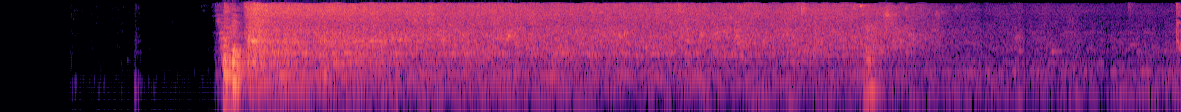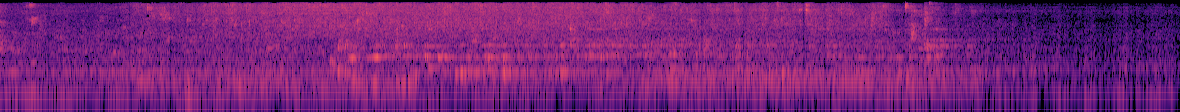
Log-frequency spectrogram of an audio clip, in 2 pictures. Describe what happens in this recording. I opened the wardrobe drawer and handled a keychain near the phone.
